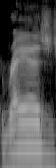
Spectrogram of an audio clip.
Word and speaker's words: Reyes: Follow me at Javier Reyes, JavierReyes, R-E-Y-E-S.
